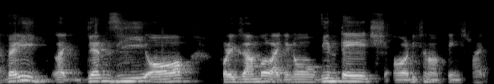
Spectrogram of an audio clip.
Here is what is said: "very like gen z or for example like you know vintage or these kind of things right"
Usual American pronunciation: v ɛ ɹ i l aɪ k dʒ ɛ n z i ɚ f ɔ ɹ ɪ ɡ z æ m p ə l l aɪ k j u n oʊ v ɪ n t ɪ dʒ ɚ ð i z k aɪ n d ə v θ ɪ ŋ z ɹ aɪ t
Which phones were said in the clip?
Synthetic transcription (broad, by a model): v ɛ ɹ i l aɪ k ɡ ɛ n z i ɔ f ɔ ɹ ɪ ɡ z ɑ m p ə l l aɪ k j u n oʊ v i n t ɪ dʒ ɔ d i s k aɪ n ə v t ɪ ŋ s ɹ aɪ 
